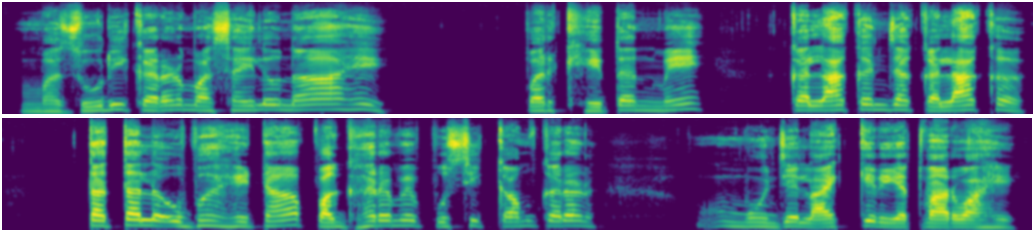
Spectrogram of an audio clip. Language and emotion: Sindhi, disgusted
